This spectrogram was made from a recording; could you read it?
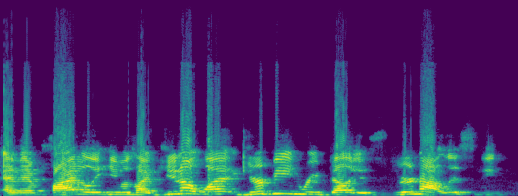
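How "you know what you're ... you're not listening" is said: ordinary delivery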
